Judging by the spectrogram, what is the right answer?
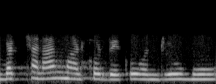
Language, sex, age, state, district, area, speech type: Kannada, female, 30-45, Karnataka, Hassan, urban, conversation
